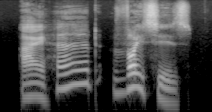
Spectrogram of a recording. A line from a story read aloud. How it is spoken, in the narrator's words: she said quietly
